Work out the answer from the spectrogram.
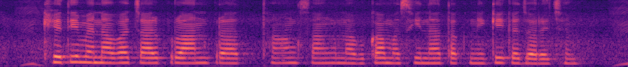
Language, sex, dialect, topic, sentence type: Maithili, female, Eastern / Thethi, agriculture, statement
